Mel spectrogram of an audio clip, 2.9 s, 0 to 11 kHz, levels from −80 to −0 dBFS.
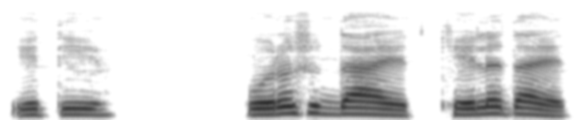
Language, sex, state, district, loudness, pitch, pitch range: Marathi, male, Maharashtra, Chandrapur, -21 LUFS, 160 Hz, 155-175 Hz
